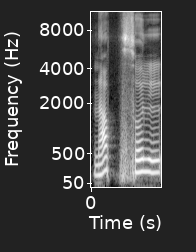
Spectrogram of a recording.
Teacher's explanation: नफ्सुल, फा को नहीं हिलाना, सीन को सीटी की आवाज़ के साथ पढ़ना है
